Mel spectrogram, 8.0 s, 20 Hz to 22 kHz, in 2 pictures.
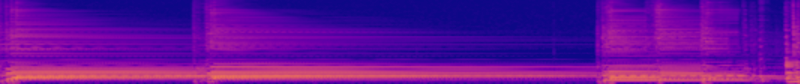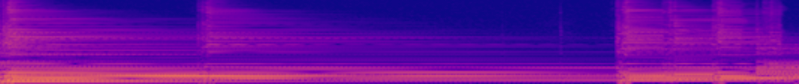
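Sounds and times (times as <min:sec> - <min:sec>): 
acoustic guitar in A minor: 0:00.0 - 0:07.9.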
